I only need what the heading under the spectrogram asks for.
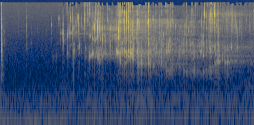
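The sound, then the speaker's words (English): Tea poured into a cup: a soft, continuous liquid trickle that swells slightly in the middle and then settles, faint and steady, with no voices. “Let's pour some tea.”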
